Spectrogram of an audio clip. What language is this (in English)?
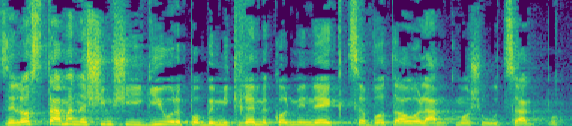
Hebrew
